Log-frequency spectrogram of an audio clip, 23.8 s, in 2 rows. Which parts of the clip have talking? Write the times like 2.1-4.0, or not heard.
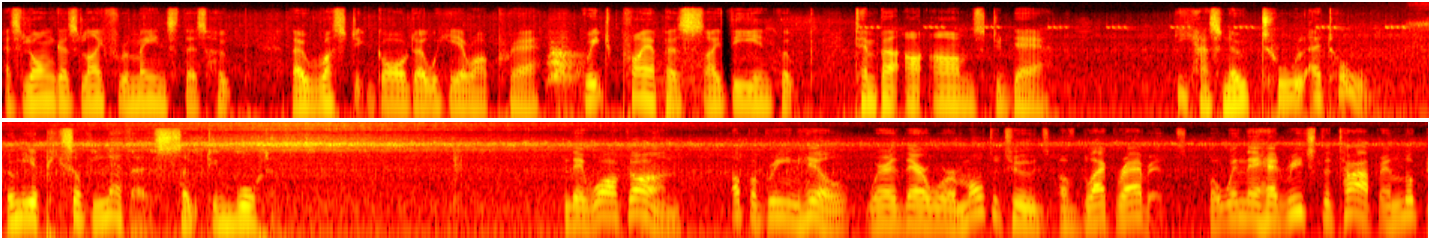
0.0-8.8, 9.8-14.3, 16.6-23.7.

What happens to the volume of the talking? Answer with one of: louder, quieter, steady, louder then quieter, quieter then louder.
steady.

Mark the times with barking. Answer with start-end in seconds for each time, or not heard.
4.5-5.9.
